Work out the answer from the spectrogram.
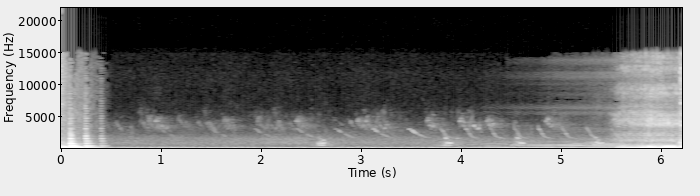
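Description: Music cuts off abruptly, leaving a quiet stretch with faint birds chirping in short, high, falling notes. About five and a half seconds in, a louder rushing noise comes in.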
